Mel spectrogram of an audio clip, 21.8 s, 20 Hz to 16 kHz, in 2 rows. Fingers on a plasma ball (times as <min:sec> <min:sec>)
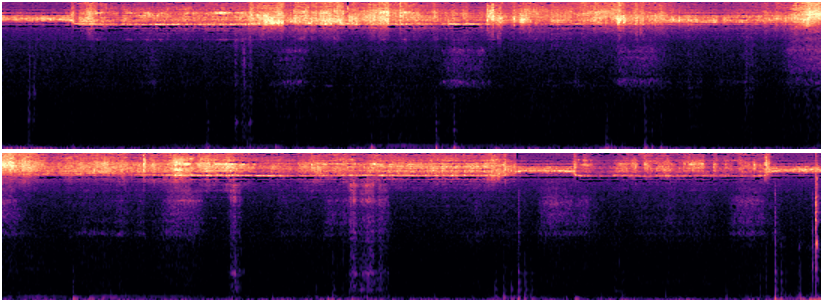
0:02.1 0:09.0, 0:10.4 0:16.3, 0:17.1 0:19.4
